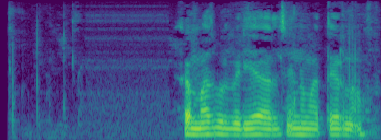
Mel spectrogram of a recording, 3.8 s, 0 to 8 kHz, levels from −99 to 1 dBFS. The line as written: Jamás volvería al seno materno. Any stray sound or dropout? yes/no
no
